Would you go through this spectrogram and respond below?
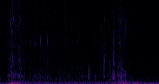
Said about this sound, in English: So it's ASMR beer sip.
